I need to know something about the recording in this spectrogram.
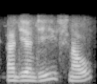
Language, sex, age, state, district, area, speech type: Dogri, male, 18-30, Jammu and Kashmir, Udhampur, rural, conversation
